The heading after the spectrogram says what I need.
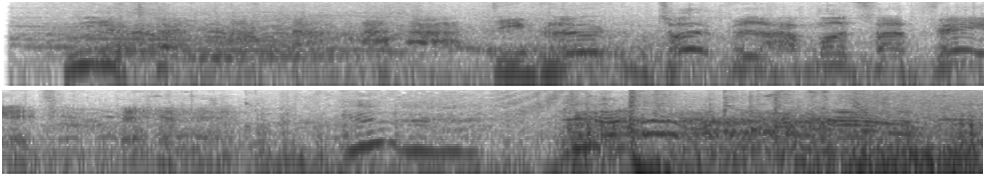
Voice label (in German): Orc, Stimmproben; DER HERR DER RINGE: DIE RINGE DER MACHT; The Lord of the Rings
